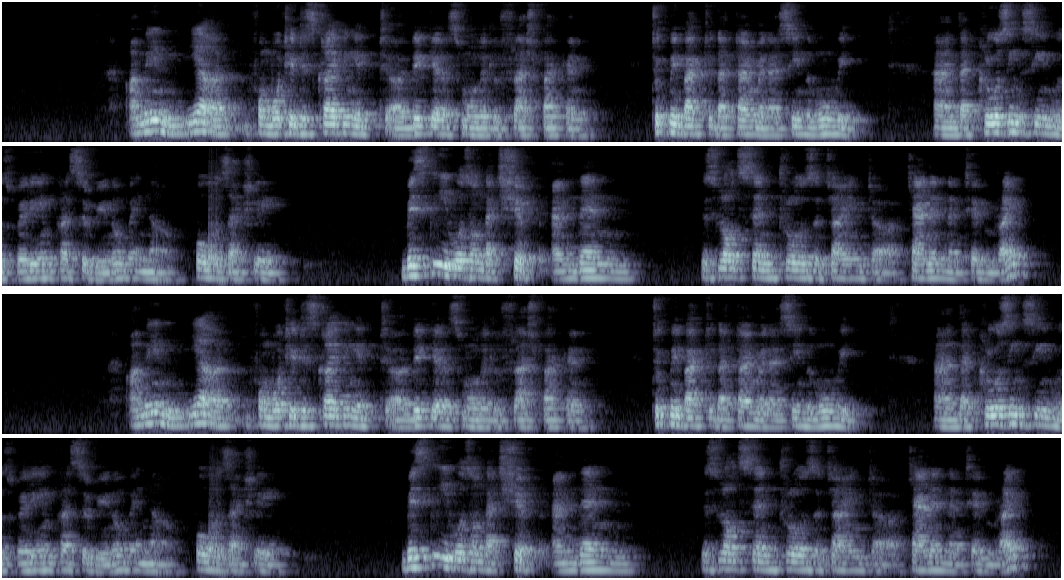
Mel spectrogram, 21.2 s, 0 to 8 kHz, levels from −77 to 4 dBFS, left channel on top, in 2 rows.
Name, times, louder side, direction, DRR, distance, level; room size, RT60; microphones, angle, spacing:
voice 1, 1.2-5.9 6.5-8.6 9.3-13.4 14.6-16.9 17.6-20.8, left 2 dB, 60° left, 0.4 m, -24 dB
2.5 x 2.2 x 2.5 m
head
